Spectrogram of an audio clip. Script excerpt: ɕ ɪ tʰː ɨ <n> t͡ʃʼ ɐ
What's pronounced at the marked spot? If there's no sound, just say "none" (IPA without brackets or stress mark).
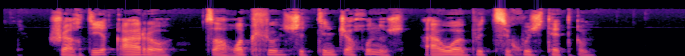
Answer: n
